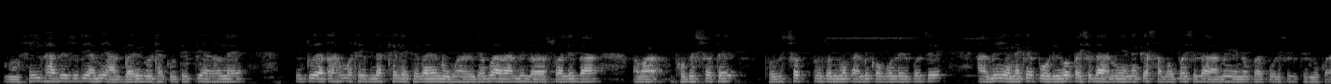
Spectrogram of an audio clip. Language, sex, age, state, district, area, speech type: Assamese, male, 45-60, Assam, Udalguri, rural, spontaneous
